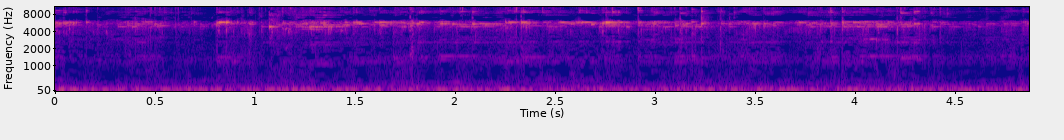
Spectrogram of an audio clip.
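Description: A metal jingle bell garland of small silver and pink metal jingle bells on a pink chenille heart hanger is held in the hand and shaken. It produces a continuous, bright, high-pitched jingling, with many overlapping quick tinkles and no long ring.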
